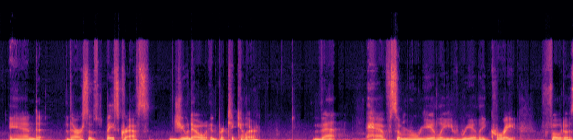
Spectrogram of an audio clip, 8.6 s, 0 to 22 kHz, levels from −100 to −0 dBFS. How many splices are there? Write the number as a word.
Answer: zero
